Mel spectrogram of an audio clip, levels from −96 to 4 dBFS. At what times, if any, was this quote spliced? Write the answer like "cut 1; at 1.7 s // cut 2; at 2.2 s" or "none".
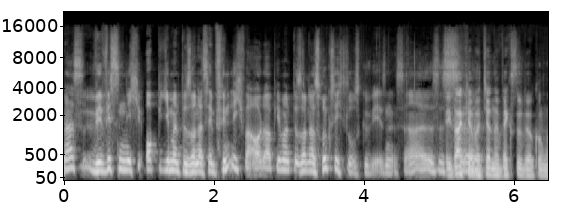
cut 1; at 1.1 s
